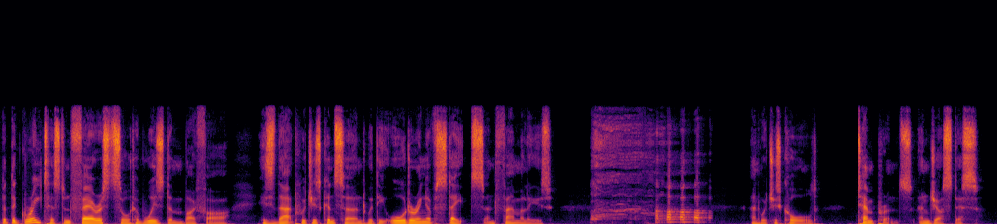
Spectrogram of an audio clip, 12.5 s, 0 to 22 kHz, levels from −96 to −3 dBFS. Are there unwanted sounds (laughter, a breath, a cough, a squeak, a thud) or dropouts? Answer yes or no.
yes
